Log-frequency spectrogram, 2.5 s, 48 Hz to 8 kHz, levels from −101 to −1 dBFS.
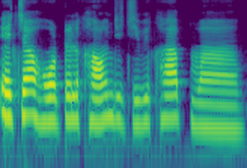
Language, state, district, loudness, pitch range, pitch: Idu Mishmi, Arunachal Pradesh, Lower Dibang Valley, -16 LUFS, 185-215 Hz, 205 Hz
